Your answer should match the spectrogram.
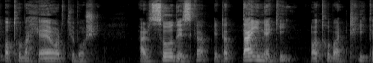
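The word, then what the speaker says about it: そうですか: মাছ তারপর আছে দেখেন সদেসকা স উচ্চারণ হবে না ও এর পরে উ থাকলে উচ্চারণ হয় না এরপর আছেকা সদেসকা সদেসকা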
